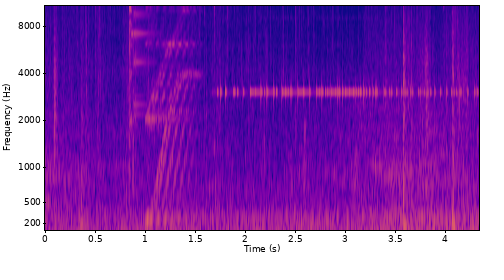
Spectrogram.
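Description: Cartoon electronic gadget sound effect: a quick rising whine about a second in, then a steady high tone that holds, like a handheld scanner powering up and reading.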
